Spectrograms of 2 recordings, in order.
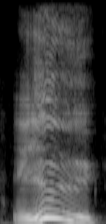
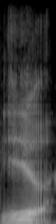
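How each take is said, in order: First: Loud, high, hammed-up ew; over-the-top mock disgust; dramatic disgust. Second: Said in the usual way. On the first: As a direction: blurt it out with theatrical revulsion. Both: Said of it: "that was a little dramatic".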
